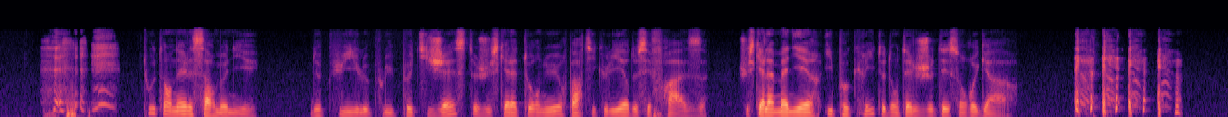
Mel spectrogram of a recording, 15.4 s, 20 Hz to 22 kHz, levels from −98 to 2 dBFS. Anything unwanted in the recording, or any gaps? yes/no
yes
